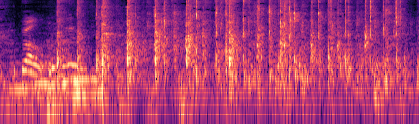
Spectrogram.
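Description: A small group clapping hands, quick uneven claps starting about a second in, with children's voices just before.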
